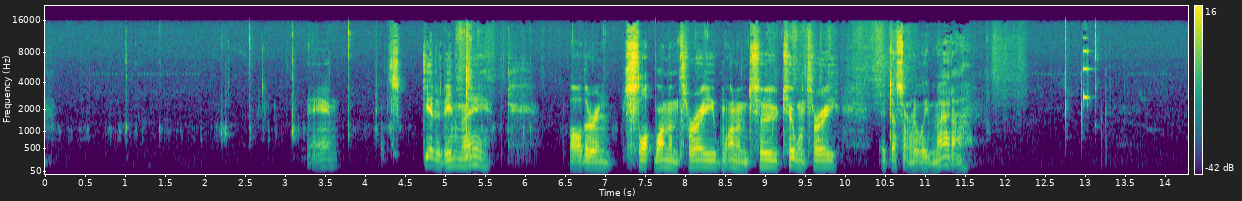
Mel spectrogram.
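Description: Small plastic parts click and rattle as they are handled close by.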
